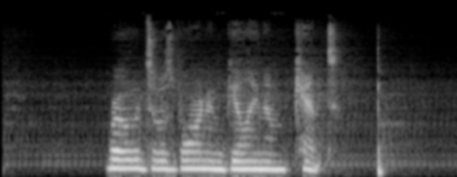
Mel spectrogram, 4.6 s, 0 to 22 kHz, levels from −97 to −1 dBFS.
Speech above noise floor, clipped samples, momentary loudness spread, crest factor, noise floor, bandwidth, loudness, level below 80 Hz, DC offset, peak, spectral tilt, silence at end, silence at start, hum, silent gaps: 40 dB; under 0.1%; 18 LU; 14 dB; -58 dBFS; 12 kHz; -19 LUFS; -56 dBFS; under 0.1%; -6 dBFS; -7.5 dB/octave; 0.75 s; 1.05 s; none; none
